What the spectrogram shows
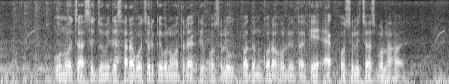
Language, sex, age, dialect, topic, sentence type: Bengali, male, 25-30, Standard Colloquial, agriculture, statement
